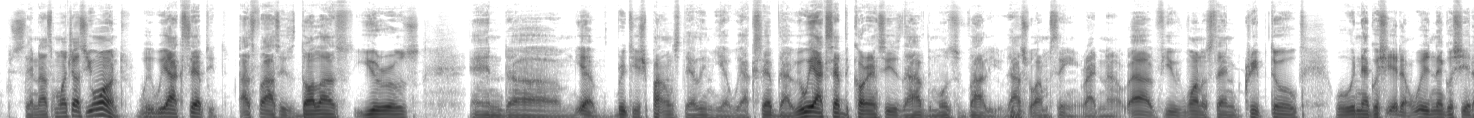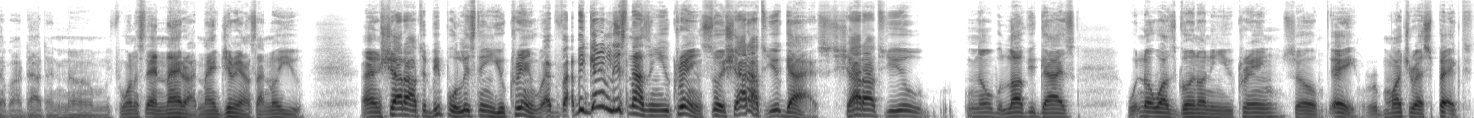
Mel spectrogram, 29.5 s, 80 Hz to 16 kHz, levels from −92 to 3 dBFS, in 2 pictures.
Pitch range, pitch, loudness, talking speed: 90-130 Hz, 105 Hz, -20 LUFS, 225 wpm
